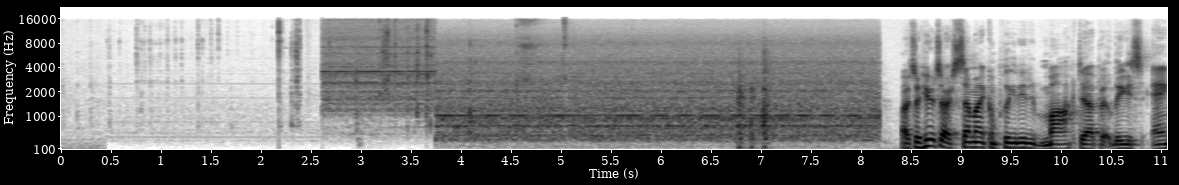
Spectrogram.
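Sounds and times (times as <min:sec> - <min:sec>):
welding arc hissing: 0:02.6 - 0:08.2.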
